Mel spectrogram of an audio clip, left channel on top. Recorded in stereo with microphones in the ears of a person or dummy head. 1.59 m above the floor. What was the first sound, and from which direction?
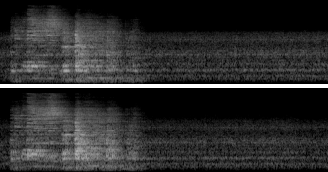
Dishes clattering, 20° right (ahead or behind).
